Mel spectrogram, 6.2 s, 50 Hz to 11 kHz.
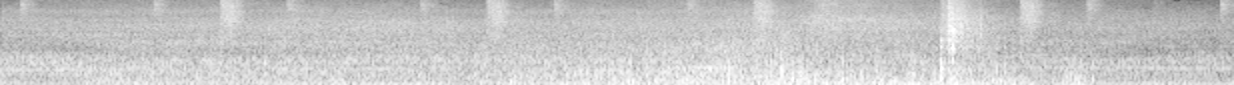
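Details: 2008 Subaru Legacy GT with Cobb downpipe, SPT catback and GFB Respons blow-off valve, heard from inside: lifting off the throttle at about 3,500 rpm gives scattered sharp, loud pops and crackles over a low drone, typical overrun exhaust popping.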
